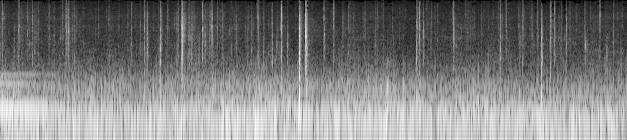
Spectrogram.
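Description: Wood fire crackling in a fireplace: irregular sharp pops and snaps over a low, steady rush of the burning logs.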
